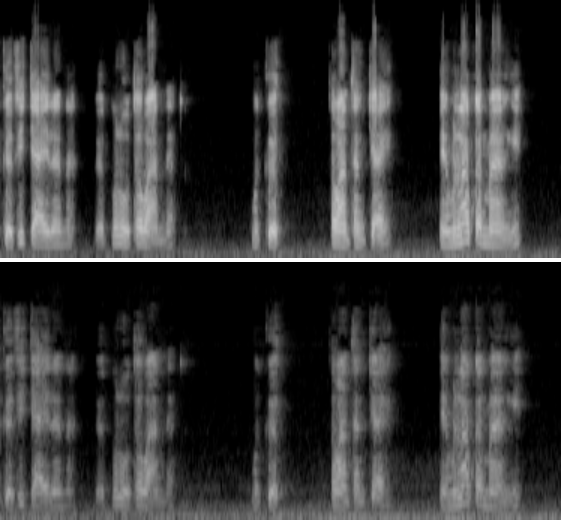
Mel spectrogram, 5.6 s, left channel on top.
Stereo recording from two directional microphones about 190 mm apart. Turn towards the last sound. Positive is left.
turn(degrees=60)  # may be behind; listen again after turning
